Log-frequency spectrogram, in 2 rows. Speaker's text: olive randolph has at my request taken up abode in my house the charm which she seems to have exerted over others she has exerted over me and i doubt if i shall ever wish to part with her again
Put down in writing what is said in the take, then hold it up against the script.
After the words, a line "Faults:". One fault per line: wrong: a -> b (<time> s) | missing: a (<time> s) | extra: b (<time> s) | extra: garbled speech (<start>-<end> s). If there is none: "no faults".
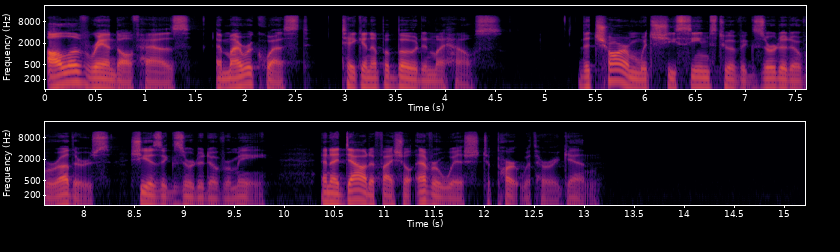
olive randolph has at my request taken up abode in my house the charm which she seems to have exerted over others she has exerted over me and i doubt if i shall ever wish to part with her again
Faults:
no faults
